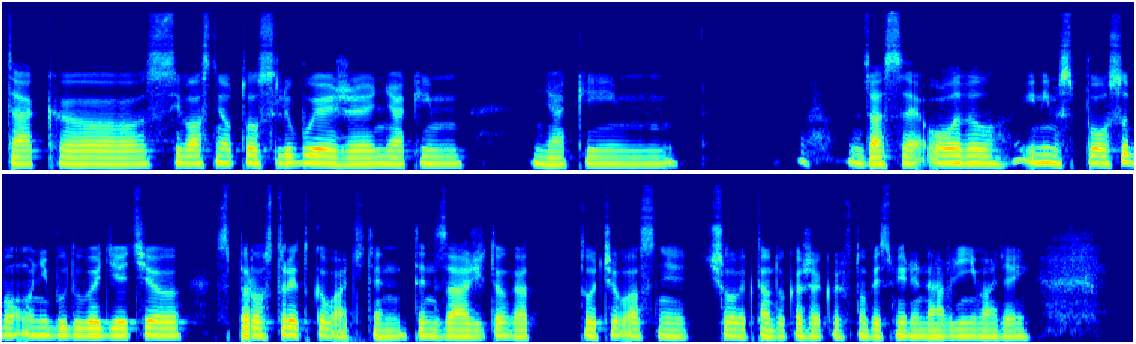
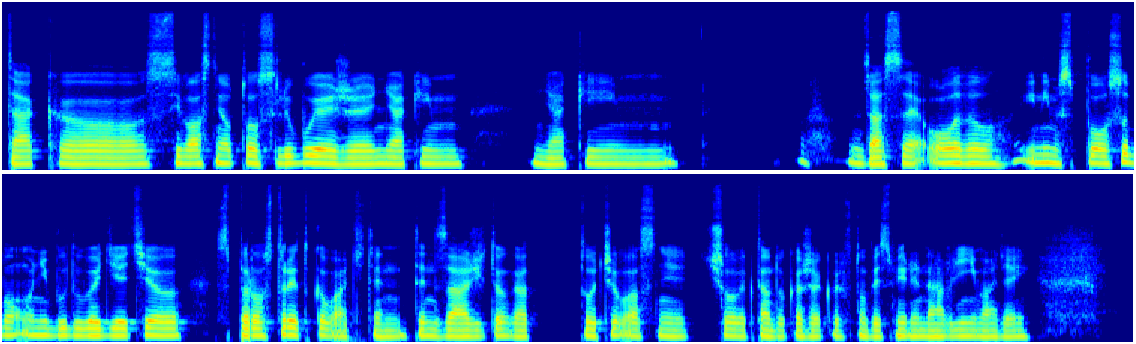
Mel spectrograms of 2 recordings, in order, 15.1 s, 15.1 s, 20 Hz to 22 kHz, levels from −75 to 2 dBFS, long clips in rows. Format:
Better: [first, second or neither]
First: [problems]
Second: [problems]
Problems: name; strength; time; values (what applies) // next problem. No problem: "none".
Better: neither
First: none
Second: none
